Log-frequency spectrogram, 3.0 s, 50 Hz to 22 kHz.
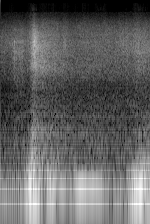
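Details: BMW E36 M3, dry stored and off the road for five years, with a non-stock aftermarket exhaust; deep clean rumble that swells smoothly on each throttle blip and settles back: normal engine rev.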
